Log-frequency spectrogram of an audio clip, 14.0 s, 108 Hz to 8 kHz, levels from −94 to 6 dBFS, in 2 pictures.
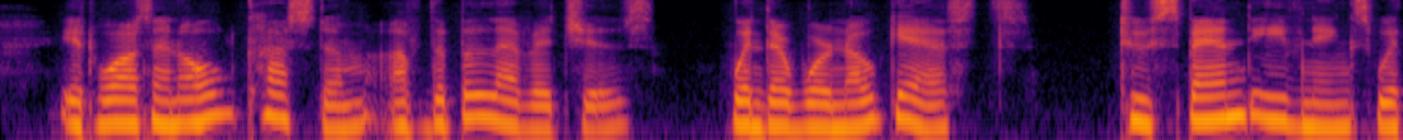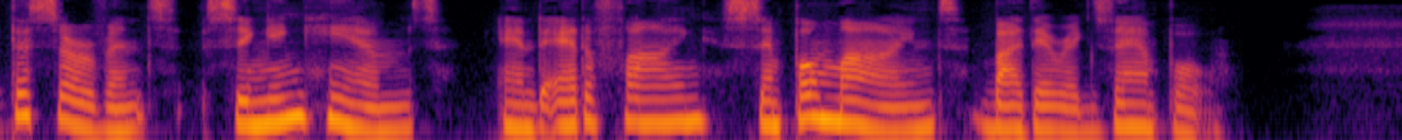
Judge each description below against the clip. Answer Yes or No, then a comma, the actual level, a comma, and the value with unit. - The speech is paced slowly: Yes, slow, 120 wpm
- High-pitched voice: No, medium, 175 Hz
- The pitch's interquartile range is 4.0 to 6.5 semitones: No, average, 3.5 semitones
